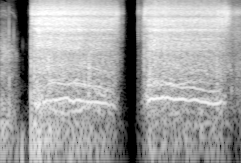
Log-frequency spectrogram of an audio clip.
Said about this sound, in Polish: Trzask, prask, podłoga jękła, skorupka na gęsim jaju pękła i wyskoczył siodłaty gąsiorek. Gąsiorek syknął.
